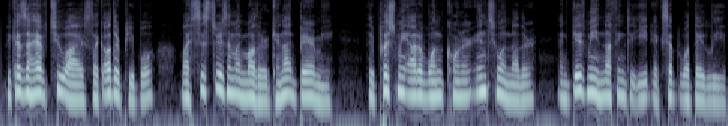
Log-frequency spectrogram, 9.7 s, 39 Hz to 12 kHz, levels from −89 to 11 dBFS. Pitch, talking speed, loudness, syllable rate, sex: 145 Hz, 215 wpm, -19 LUFS, 5.8 syllables/s, male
